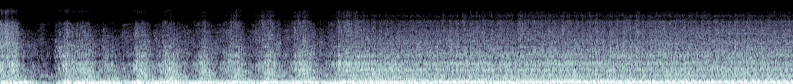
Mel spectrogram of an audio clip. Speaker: yep I can put some timing in it that sounds good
